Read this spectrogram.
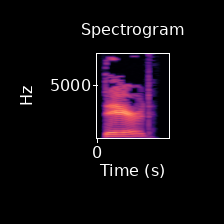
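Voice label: "dared", British English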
